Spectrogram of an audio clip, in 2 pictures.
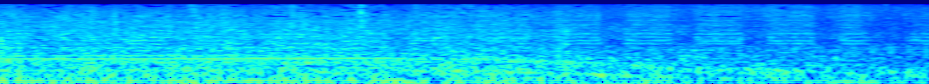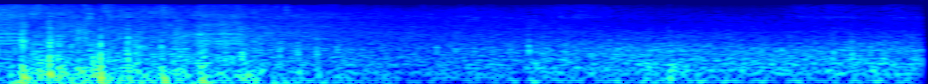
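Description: A heavy tank engine rumbles steadily, then quietens.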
